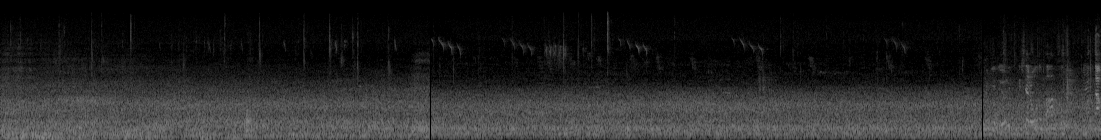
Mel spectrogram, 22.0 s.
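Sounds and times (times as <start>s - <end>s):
steady low rumble: 0.0s - 8.6s
small birds chirping: 1.1s - 9.4s, 10.0s - 21.2s.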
